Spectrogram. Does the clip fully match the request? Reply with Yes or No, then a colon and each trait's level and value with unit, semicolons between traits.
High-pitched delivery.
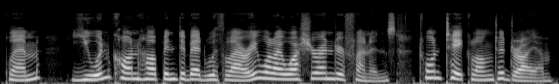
Yes: high, 225 Hz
